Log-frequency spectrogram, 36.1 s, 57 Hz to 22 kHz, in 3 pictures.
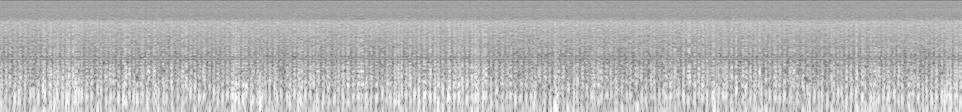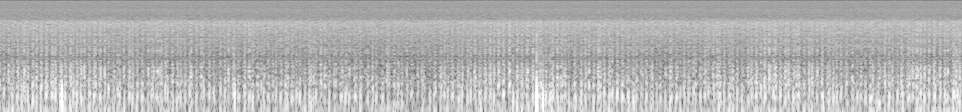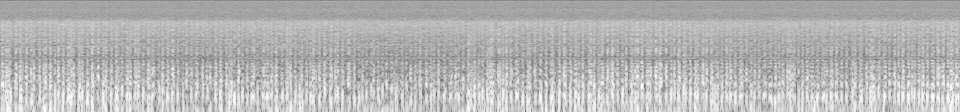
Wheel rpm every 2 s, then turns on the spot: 230, 230, 230, 230, 230, 230, 230, 230, 210, 190, 210, 230, 230, 230, 230, 230, 230, 230.
none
